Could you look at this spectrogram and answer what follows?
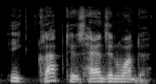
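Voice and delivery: usual speaking voice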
